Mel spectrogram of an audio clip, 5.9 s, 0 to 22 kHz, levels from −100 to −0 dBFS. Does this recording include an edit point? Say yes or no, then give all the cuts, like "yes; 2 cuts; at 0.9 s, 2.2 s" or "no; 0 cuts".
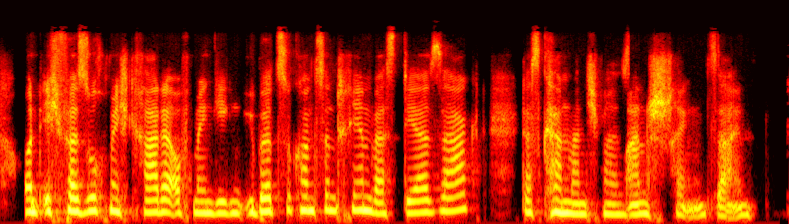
yes; 1 cut; at 4.7 s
